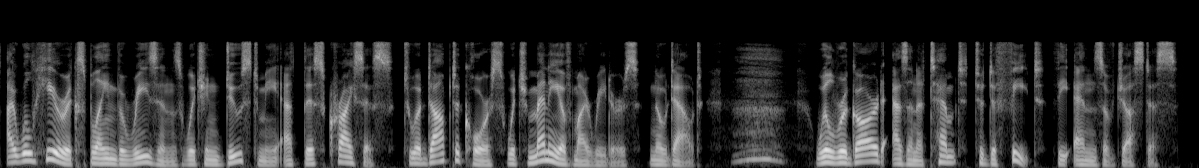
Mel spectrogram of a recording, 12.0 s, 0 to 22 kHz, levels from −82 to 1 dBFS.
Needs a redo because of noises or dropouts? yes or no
yes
